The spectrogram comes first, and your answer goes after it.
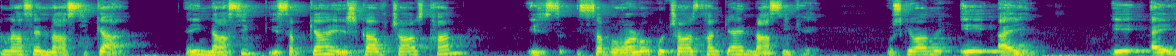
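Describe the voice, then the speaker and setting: A male teacher giving an exam-prep grammar lesson, sounding out syllables one by one and repeatedly asking the class a question before answering it himself. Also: a little high. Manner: drills syllables aloud, asks and answers his own questions; repeats a quiz-style question to the class again and again.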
